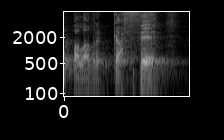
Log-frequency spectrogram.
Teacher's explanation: Observe que a palavra café é uma palavra oxítona por oxítona ela apresenta duas sílabas e a sílaba tônica é a última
